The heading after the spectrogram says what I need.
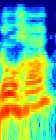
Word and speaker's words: lugha: There are some sounds from Arabic, like re in lugha, but then a lot of Swahili speakers will simply say luga, and that's fine as well.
